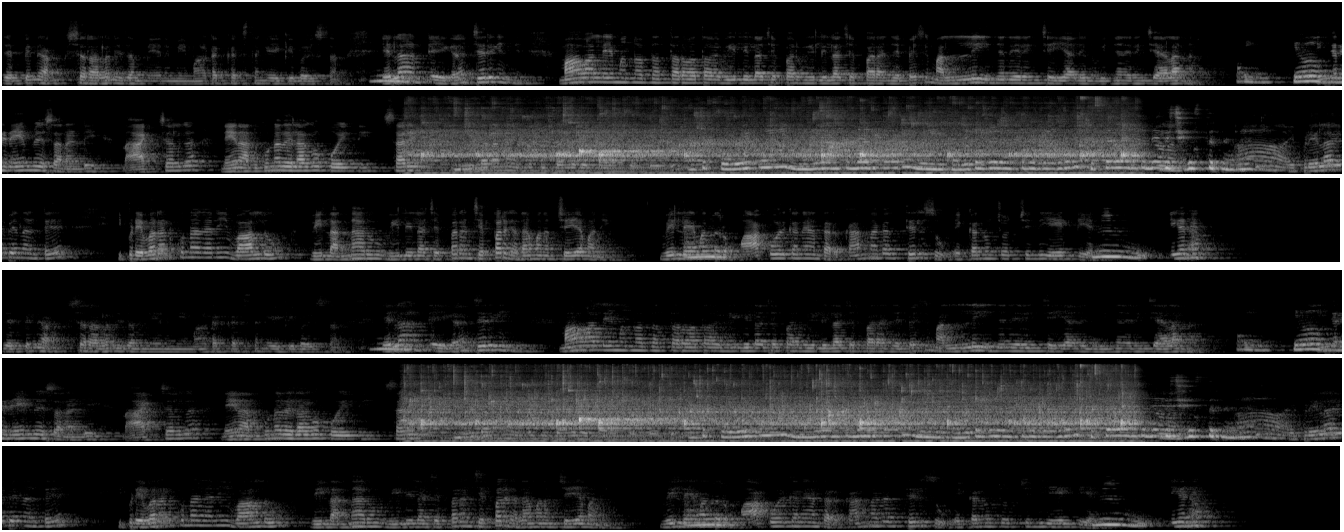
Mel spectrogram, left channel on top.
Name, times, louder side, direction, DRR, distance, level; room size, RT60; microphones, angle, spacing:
voice 1, 0.0-11.9 13.1-17.6 17.9-20.2 24.9-25.2 25.5-27.7 28.1-29.6 29.9-32.9 33.4-37.8 38.5-38.8, left 3 dB, 65° left, 5 dB, 0.9 m, -37 dB
voice 2, 3.7-4.1 12.3-12.6 12.9-13.2 17.9-18.2 20.3-26.0 33.6-34.0 37.7-38.3 38.6-38.8, left 3 dB, 45° left, 1 dB, 0.6 m, -30 dB
sound 1, 17.4-24.8, right 1 dB, 65° right, 1.3 m, -27 dB
8.2 x 3.1 x 5.1 m, 0.80 s
head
